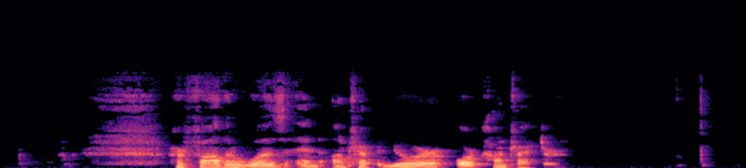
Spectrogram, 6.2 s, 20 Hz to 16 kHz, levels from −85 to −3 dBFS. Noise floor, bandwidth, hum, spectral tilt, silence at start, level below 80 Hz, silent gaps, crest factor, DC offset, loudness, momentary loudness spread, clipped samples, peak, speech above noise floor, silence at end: -80 dBFS; 9 kHz; none; -7.5 dB/octave; 0.9 s; -68 dBFS; none; 18 dB; under 0.1%; -19 LUFS; 16 LU; under 0.1%; -2 dBFS; 62 dB; 1.55 s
